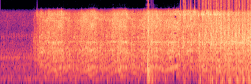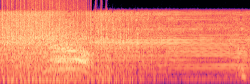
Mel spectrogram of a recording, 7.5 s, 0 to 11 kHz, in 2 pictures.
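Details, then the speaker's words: Old Snapper mower, 12.5 hp Briggs & Stratton, previously locked up after years sitting: fast, even starter churning about four beats a second, never catching; owner suspects a bad starter that can't spin it fast enough, not confirmed. "That starter is just no good. I don't think it can spin that fast."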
